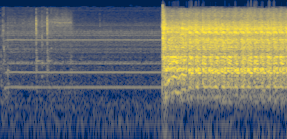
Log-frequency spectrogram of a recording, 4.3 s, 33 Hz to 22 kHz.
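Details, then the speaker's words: 1991 Mercedes-Benz 420 SEL (W126), second extended cranking test on a new Deka AGM group 49 battery; strong, even cranking about 200 beats a minute with no slowing: normal cranking, far better than the old 2007 battery. "that's much much better that's a performing of the should it seems like that battery can crank the engine over all day long"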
